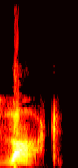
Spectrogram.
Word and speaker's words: Zouk: His name was Zok. Z-O-K. But it's spelled Z-O-U-K. Zok.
